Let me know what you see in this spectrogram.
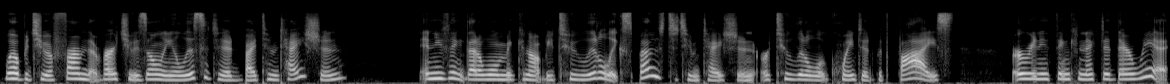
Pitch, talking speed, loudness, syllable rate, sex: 235 Hz, 170 wpm, -20 LUFS, 5.7 syllables/s, female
